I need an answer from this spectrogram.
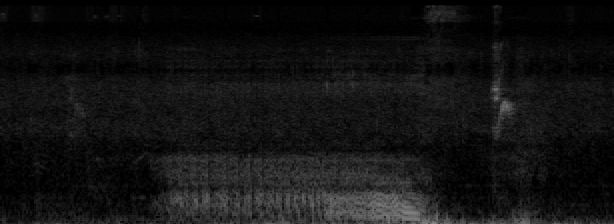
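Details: Gypsy Vanner colt snoring while napping in the sun: a low, rough rumbling breath that swells over about two seconds and fades, with a faint higher squeak near the end.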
